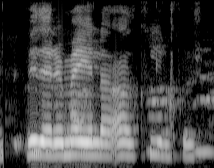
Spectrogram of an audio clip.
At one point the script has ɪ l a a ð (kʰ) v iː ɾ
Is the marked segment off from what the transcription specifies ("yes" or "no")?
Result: no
